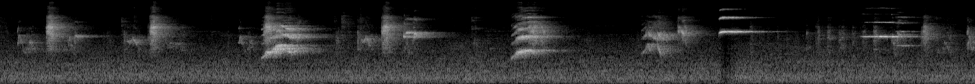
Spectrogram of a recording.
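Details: A series of calls from an African grey parrot: harsh, scratchy chirps at roughly one-second intervals, mixed with pure high whistles. A clean sustained tone sounds near the end.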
